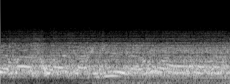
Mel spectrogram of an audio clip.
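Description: Long-distance skip signal received on a Uniden Grant XL radio and heard through its speaker: a distant station's voice, faint and garbled in static, with a thin steady whistle under it.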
